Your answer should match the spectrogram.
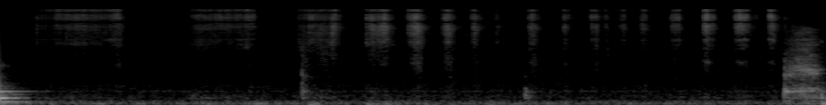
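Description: Chiseled Face Legacy double-edge safety razor with a fresh blade cutting through about three days of lathered stubble: a run of faint, short scratchy strokes that come closer together toward the end.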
